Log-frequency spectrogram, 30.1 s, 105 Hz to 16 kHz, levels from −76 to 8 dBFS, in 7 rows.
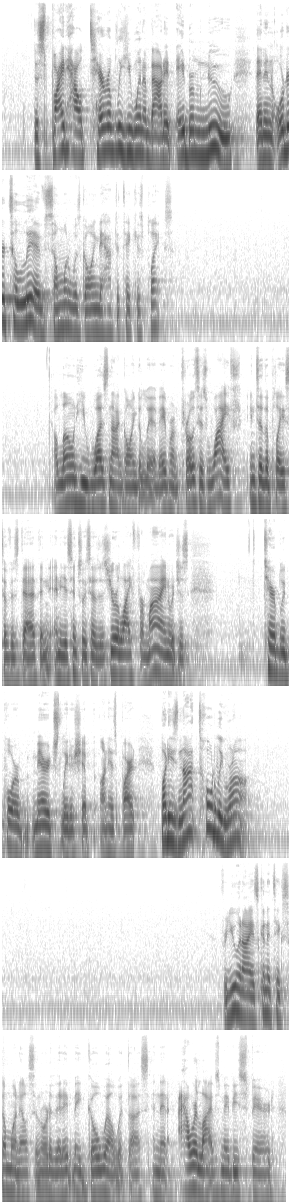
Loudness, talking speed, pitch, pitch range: -25 LUFS, 180 wpm, 145 Hz, 130-175 Hz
